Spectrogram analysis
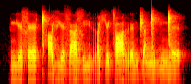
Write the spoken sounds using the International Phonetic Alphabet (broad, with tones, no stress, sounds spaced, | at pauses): mʲ ɛː˦˥ ɬ ɛː˦˥ ǁʰ ɑ˩˥ vʲ ɛː˥˧ z aː˧˥˧ ɮ iː˥˧ r ɑ˨ ç ɛ˧˥˧ c ɑː˦˥ r ɛ˨ n d͡ʒ a˥˧ ŋ͡ǁ iː˧˥˧ ŋ͡ǁ ɛ˨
